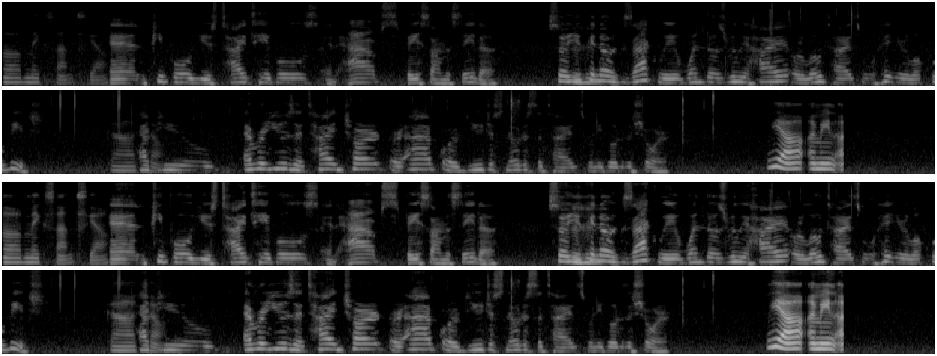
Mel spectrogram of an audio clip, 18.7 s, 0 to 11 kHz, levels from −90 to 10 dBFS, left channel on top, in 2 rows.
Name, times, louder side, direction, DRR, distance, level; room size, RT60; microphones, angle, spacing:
voice 1, 0.0-1.0 5.7-5.9 10.4-10.7 17.0-17.8, right 9 dB, 85° right, 0.4 m, -32 dB
voice 2, 1.1-5.0 5.5-9.7 10.7-16.0, right 3 dB, 40° right, 0.8 m, -44 dB
sound 1, 6.7-16.5, left 1 dB, 5° left, 4.4 m, -70 dB
open air
head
